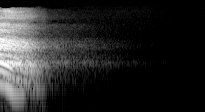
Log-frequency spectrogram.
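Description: The closing sung note of a children's cartoon theme song slides down in pitch and fades out within about half a second, followed by dead silence.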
